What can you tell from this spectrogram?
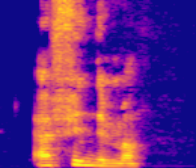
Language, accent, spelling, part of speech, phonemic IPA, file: French, Canada, affinement, noun, /a.fin.mɑ̃/, LL-Q150 (fra)-affinement.wav
- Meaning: refinement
